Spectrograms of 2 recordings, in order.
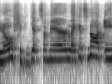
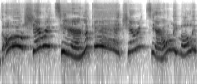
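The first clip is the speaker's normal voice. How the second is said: much higher, bright excited welcome; excited greeting; 13 semitones higher, 4 dB louder than usual. Real, not acted. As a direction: gush over a friend popping in. Greeting a viewer who just arrived.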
